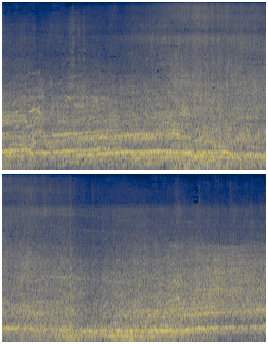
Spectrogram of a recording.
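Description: Pack of Sportsman stock cars racing on a short oval, their engines rising in pitch as the cars come through, falling away about four seconds in, then rising again near the end as they come around once more.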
